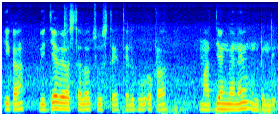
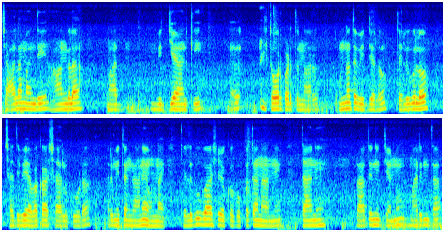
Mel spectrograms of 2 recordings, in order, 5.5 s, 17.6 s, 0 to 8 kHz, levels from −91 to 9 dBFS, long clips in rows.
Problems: constant background noise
